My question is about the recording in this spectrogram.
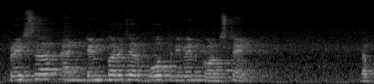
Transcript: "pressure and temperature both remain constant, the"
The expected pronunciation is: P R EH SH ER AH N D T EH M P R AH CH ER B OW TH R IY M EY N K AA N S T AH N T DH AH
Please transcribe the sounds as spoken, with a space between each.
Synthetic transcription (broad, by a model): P R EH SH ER AH N D T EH M P R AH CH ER B OW T R IY M EY N K AA N S T AH N T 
